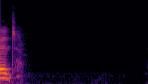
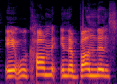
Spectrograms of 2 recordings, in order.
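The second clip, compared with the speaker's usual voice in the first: ordinary talk, nothing marked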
